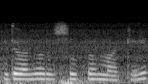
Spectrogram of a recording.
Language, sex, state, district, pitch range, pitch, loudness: Tamil, female, Tamil Nadu, Chennai, 235-245 Hz, 240 Hz, -16 LUFS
